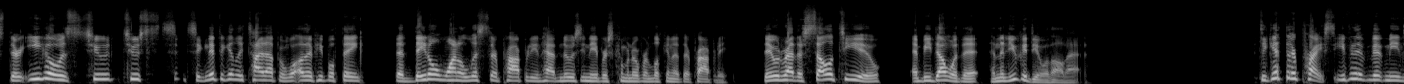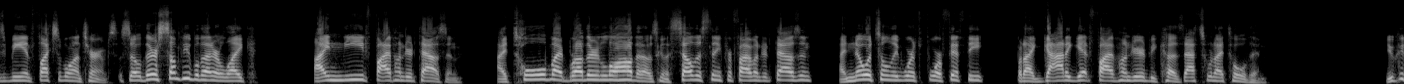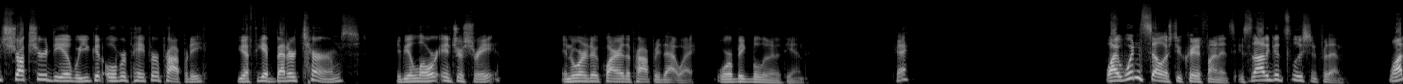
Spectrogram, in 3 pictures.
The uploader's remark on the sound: This was a live class recorded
